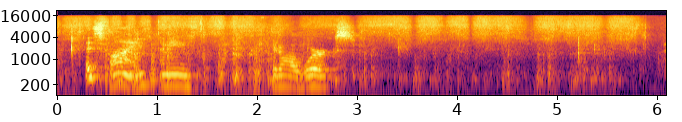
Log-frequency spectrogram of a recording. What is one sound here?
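Hands smooth and rub over a sheet of paper.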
